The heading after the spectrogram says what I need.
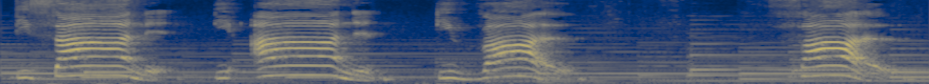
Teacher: Ha ở đây là âm câm, vì vậy mình phải đọc dài. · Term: A dài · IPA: [a:]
